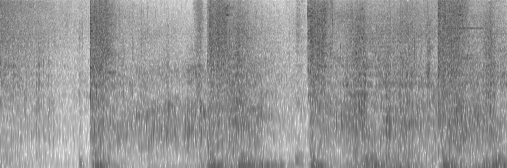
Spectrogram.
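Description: A weapon swings and strikes with heavy whooshing blows.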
